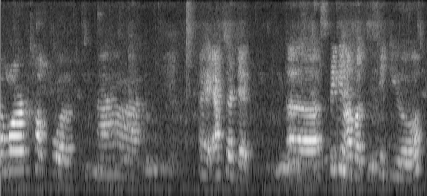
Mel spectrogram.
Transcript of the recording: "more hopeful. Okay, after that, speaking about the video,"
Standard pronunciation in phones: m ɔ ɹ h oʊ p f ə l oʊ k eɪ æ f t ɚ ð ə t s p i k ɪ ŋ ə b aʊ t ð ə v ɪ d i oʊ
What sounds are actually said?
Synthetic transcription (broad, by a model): m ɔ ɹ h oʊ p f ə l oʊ ɑ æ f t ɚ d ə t s p i k ɪ ŋ ə b aʊ t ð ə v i d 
